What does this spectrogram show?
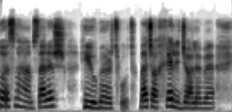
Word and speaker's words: Hubert: بود و اسم همسرش هیوبرت بود بچه‌ها خیلی جالبه که فرانسویا هیوبرت رو اوبغ تلفظ می‌کنن واقعاً من تا مدت‌ها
